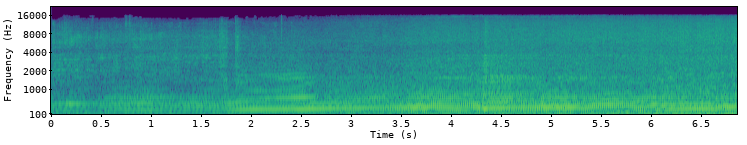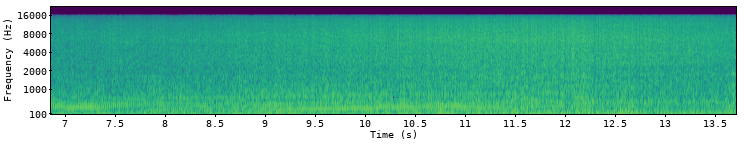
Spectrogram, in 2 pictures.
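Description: A car engine roars loudly, rising in pitch as it speeds up and drops briefly at each gear change.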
